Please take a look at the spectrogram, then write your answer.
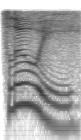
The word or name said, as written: flooey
